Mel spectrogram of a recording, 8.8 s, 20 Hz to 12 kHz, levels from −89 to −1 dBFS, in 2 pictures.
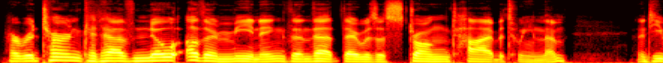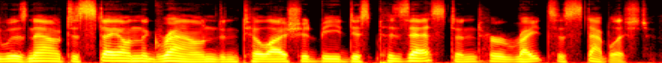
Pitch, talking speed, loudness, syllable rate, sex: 130 Hz, 230 wpm, -18 LUFS, 5.6 syllables/s, male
